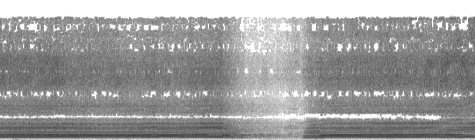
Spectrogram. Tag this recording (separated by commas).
Steam whistle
